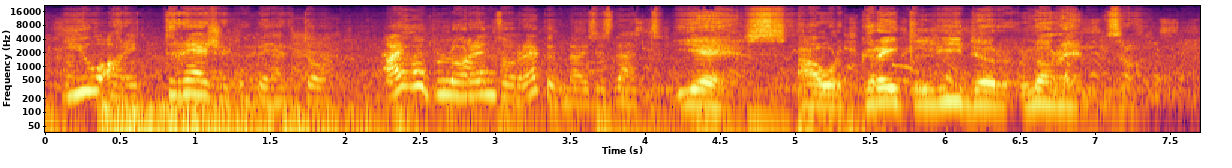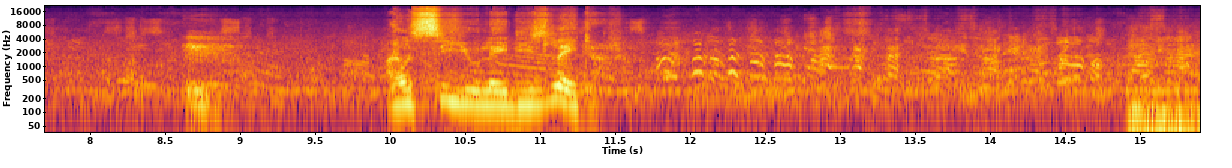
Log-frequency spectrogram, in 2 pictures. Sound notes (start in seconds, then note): 8.6 coughs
